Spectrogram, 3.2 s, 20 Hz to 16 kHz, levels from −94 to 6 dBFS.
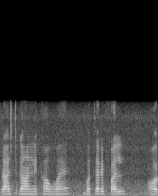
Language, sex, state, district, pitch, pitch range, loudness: Hindi, female, Madhya Pradesh, Katni, 215 Hz, 210-220 Hz, -18 LUFS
